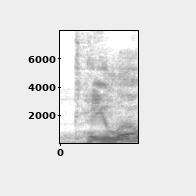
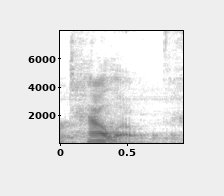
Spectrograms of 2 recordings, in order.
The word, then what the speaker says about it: Talo: If I ask people on the street, how do you pronounce that? I'm sure some people might say Talo. Some people might say Tallow. Does it really matter?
